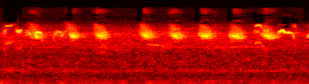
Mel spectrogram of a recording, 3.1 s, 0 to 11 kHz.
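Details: Osprey calling at its nest in Moorings Park, Naples, Florida, at dawn on 15 April 2024: loud, piping whistled chirps repeated about three to four times a second in a steady series, faint low hum behind.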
